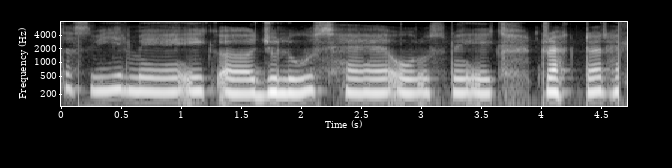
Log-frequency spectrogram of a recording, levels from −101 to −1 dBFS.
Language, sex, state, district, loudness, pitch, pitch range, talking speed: Hindi, female, Uttar Pradesh, Lalitpur, -17 LUFS, 225 Hz, 220-235 Hz, 140 wpm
